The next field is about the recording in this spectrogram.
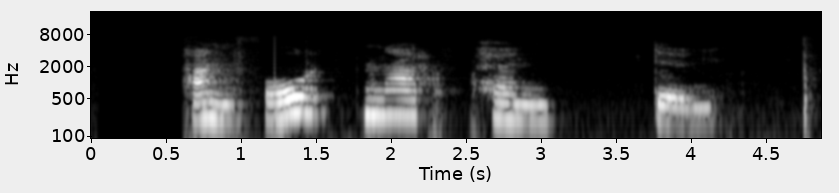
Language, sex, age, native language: Icelandic, male, 9, Icelandic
